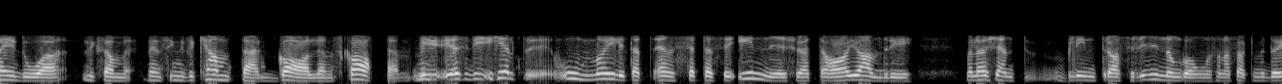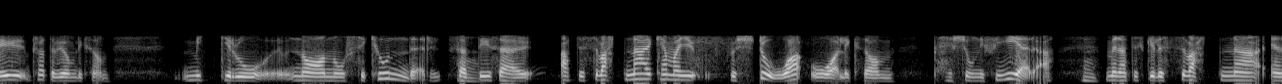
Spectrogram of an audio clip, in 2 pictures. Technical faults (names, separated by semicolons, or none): Bluetooth CVSD headset codec; Bluetooth headset packet repeated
